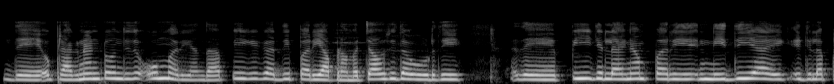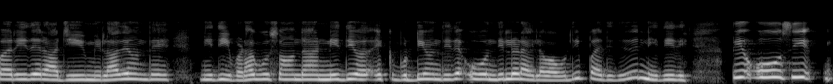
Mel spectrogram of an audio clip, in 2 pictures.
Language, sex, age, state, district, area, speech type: Dogri, female, 18-30, Jammu and Kashmir, Reasi, rural, spontaneous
